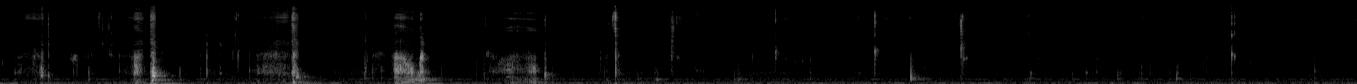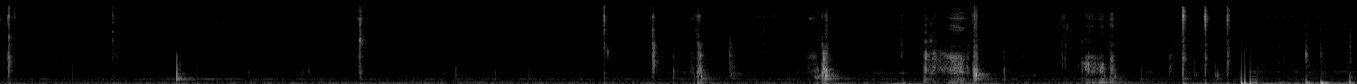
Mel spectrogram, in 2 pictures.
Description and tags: licking drool dog
dog, drool, licking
